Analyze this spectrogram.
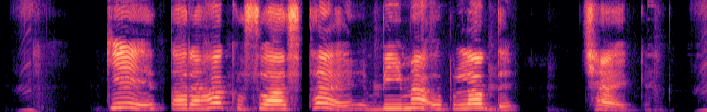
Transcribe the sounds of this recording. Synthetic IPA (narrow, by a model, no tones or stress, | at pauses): ket̪əɾɦəkswast̪ʰjəbimaupləb̚d̪ʱ | t͡ʃʰɛek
